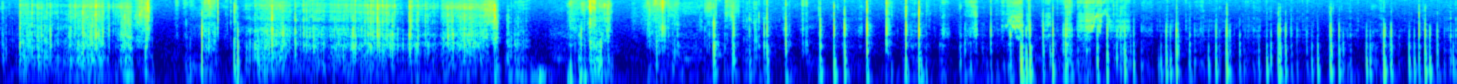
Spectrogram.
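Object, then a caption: Kraft cardboard notepad with paper pages. Long nails tap and scratch a kraft-cardboard notepad with colourful and holographic pages held close to the microphone, while fingers flick through the pages. Rapid, irregular crisp taps and dry scratchy rustles come in dense bursts over a soft papery crinkle, with short sharp clicks that die away almost instantly.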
